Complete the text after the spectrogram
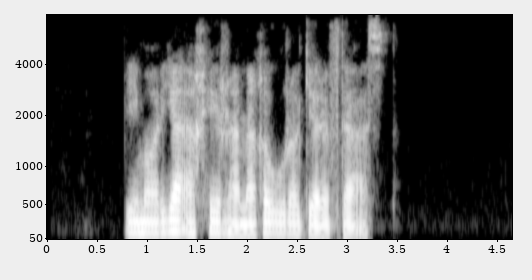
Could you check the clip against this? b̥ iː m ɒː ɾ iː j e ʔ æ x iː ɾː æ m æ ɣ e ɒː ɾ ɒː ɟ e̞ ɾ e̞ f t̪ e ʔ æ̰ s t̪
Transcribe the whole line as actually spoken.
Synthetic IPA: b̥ iː m ɒː ɾ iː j e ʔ æ x iː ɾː æ m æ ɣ e uː ɾ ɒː ɟ e̞ ɾ e̞ f t̪ e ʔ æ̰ s t̪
